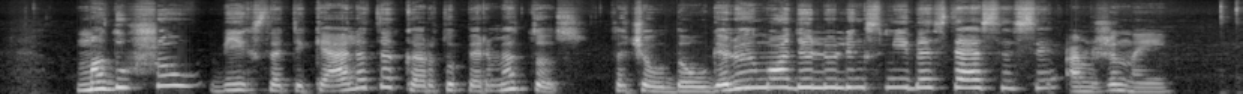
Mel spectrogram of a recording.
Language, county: Lithuanian, Utena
